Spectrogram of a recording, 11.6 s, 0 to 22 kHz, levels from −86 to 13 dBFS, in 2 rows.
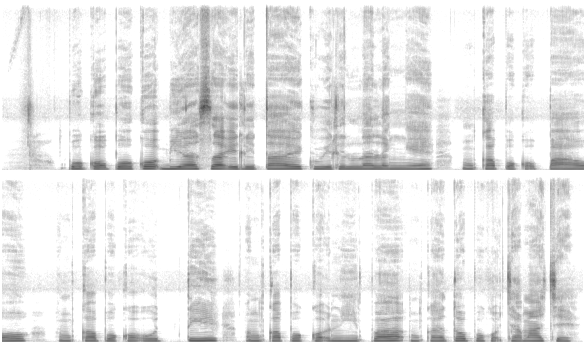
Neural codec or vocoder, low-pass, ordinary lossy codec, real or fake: none; none; none; real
